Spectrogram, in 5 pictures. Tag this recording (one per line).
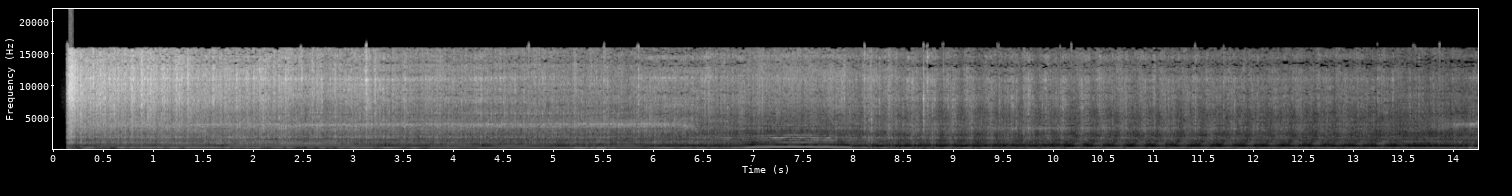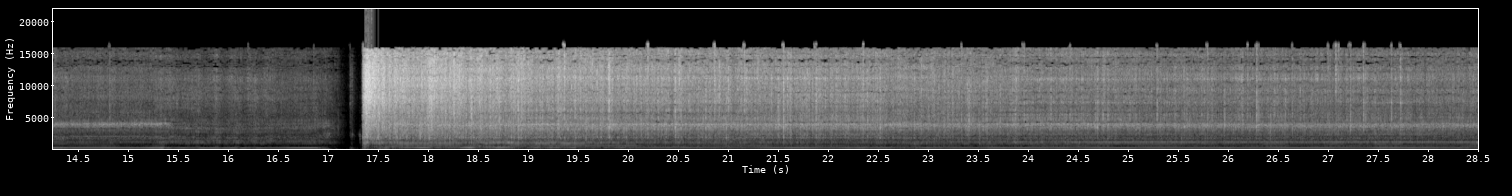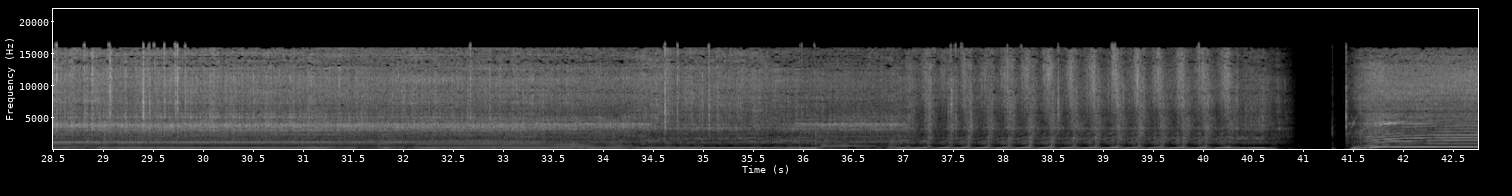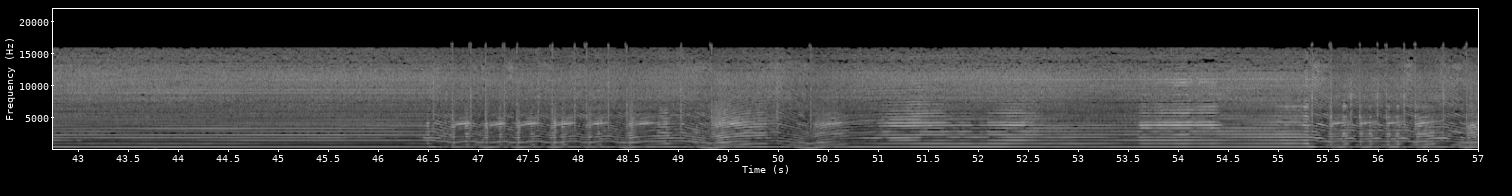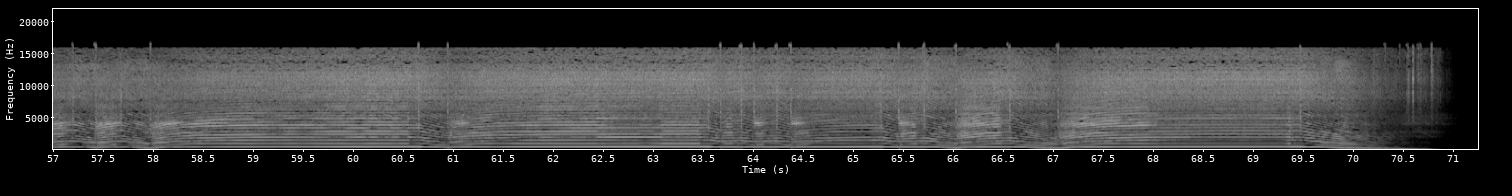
alone
coffee
empty
engine
grinder
grinding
